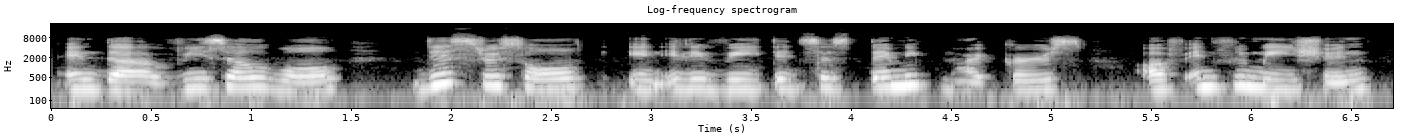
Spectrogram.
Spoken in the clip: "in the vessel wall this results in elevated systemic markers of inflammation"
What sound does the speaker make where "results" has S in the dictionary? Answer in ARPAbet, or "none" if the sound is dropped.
none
